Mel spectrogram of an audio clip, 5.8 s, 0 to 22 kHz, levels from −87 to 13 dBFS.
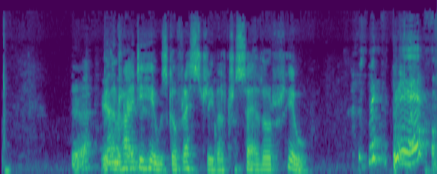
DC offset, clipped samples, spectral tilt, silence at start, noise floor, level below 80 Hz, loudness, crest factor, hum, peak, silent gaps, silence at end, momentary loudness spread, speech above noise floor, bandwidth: under 0.1%; under 0.1%; -4.5 dB/octave; 0.05 s; -54 dBFS; -48 dBFS; -15 LUFS; 16 dB; none; -2 dBFS; none; 0 s; 17 LU; 39 dB; 16.5 kHz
